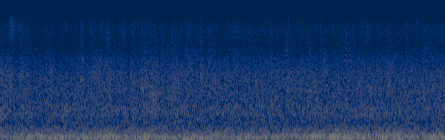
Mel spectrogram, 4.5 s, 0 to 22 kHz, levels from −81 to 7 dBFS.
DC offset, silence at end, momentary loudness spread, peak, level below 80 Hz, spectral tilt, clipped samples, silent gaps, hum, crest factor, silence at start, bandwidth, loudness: under 0.1%; 0 s; 3 LU; -30 dBFS; -50 dBFS; -4.5 dB/octave; under 0.1%; none; none; 14 dB; 0 s; 16 kHz; -46 LUFS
